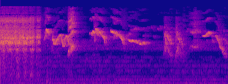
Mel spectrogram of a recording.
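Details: Oriental magpie-robins housed in a colony to settle a skittish bird and build its confidence. A loud harsh chattering burst opens the clip, followed by varied high whistled and twittering song phrases.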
